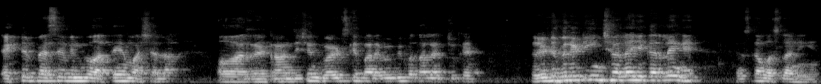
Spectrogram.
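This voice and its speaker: A man's voice: a little high, brisk, darkish tone. Male teacher in an echoey room. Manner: explains patiently, full of fillers and "ठीक है". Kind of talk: classroom lesson. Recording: echoey room, faint background noise.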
